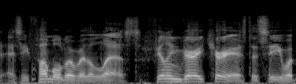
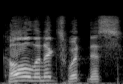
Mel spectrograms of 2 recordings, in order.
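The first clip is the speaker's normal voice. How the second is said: higher, louder courtroom call; raised voice, summoning the court; King's command; 9 semitones higher, 5 dB louder than usual. Acted. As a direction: call it out like a king presiding. King calling out in court.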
